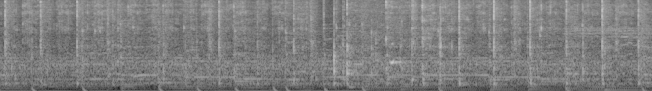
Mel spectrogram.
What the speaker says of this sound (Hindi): कढ़ाई छोड़ने तक आप हिलाएंगे इसको।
